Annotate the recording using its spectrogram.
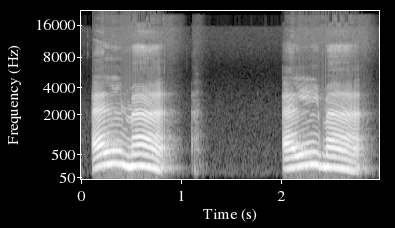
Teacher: notice how Moon letters allow the L to be pronounced fully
